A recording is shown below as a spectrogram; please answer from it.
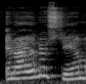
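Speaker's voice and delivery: normal talking voice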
